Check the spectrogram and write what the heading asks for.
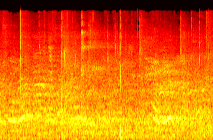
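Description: Crowd chatter in a large sports hall, with several sharp clicks of racquets striking shuttlecocks on nearby badminton courts and a couple of sneaker squeaks on the court floor, one near the start and one after about three seconds.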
